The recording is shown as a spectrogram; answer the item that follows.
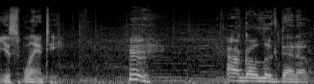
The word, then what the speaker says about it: Ypsilanti: I think the locals say Ypsilanti. Either way, it's not Ypsilanti.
